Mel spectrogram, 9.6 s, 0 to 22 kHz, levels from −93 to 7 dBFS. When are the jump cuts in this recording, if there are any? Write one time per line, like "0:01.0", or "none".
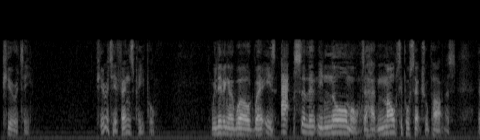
none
